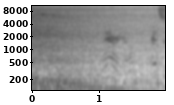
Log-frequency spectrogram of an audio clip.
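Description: A 2000 Corvette C5's 5.7-litre LS1 V8 being blipped. A rev peaks at the start and then drops back toward idle within about a second.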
